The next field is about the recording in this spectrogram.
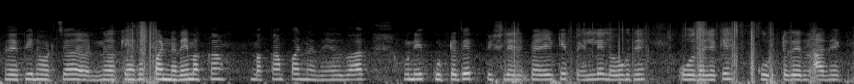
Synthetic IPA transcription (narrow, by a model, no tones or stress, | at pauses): d̪eːpinoːɾt͡ʃakɪaːd̪epənːd̪eːməkːãː | məkːãːpənːd̪ed̪baːd̪ | ʊnẽːkʊʈːd̪eːpɪt͡ʃʰleːpekeːpɛːleːloːkd̪eː | oːd̪ad͡ʒakeːkʊʈːd̪eːad̪e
